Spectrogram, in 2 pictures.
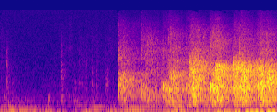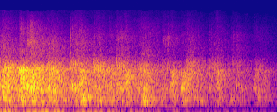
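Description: Audience applause, starting suddenly about a second in as the band's last low note dies away, swelling and then fading near the end.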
